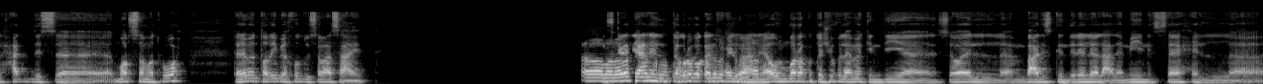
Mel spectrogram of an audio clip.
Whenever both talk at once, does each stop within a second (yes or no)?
no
